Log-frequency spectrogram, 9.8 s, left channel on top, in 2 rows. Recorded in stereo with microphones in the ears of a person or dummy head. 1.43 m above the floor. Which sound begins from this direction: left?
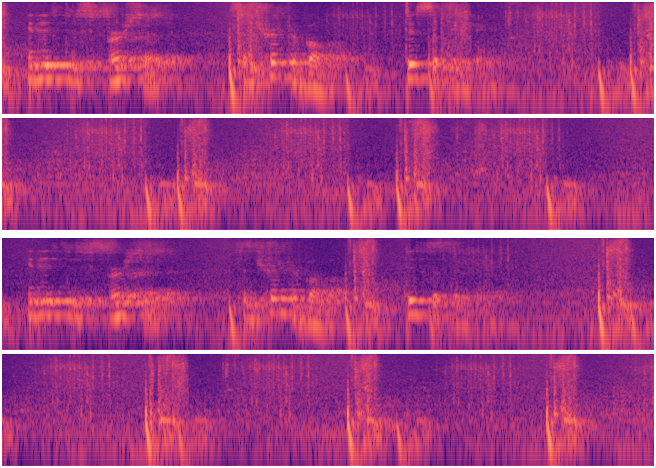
A man speaking, at 0.2 s.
